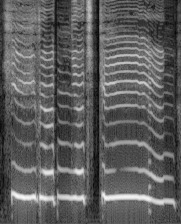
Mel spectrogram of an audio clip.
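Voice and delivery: very high, slow, loud elf voice; squeaky indignant order, every word drawn out; empörter Hauself. A narrator's reading. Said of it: "sagte er empört". (empört, schrill und gedehnt)

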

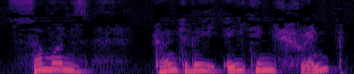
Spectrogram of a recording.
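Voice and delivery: high, helpful suggestion in character. A narrator's reading. Cook offering her reading of the pot, helpful. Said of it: "she said helpfully".

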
